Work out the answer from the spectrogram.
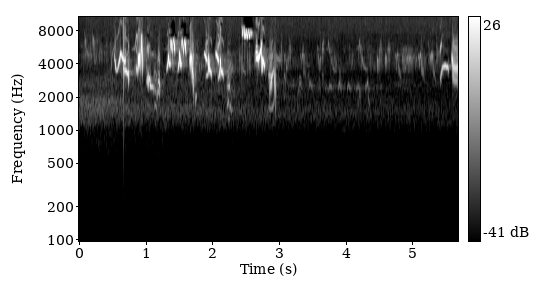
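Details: A Siberian rubythroat, recorded as a trapping lure, sings a fast, varied warble of high scratchy notes and clear whistles, with a faint steady hum underneath.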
